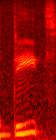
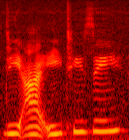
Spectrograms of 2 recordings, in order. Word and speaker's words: Dietz: Well, my dad's name is Dietz, Dietz, and no one can pronounce that. They look at it and it looks like diet with the Z on the end.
